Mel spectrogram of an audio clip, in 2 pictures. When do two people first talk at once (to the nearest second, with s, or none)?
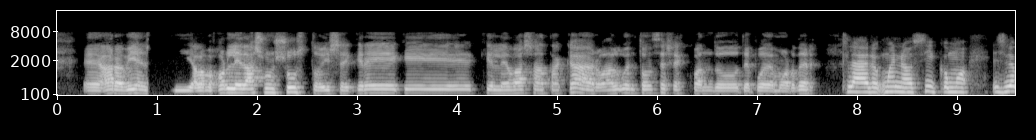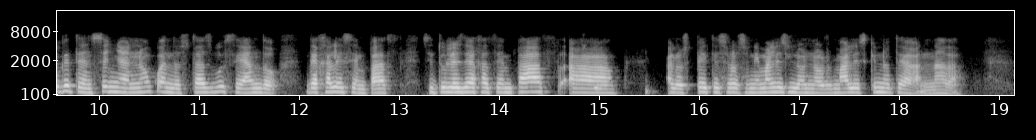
none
